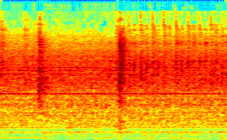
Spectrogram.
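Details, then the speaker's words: Clone RC crawler axle, degreased, ring gear turned by hand; gritty whir with sharp metallic ticks about once a second, metal on metal because a shim is missing; loose ring and pinion mesh. "do a couple rounds first I can hear it ticking sounding metal on"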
